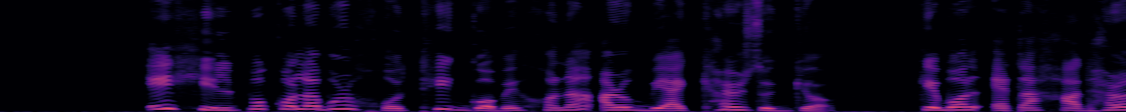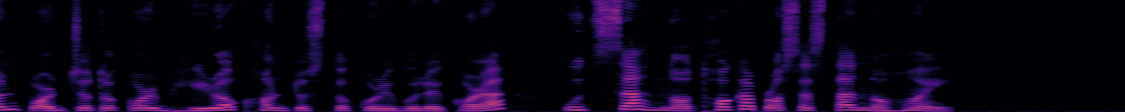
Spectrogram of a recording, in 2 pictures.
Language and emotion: Assamese, angry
